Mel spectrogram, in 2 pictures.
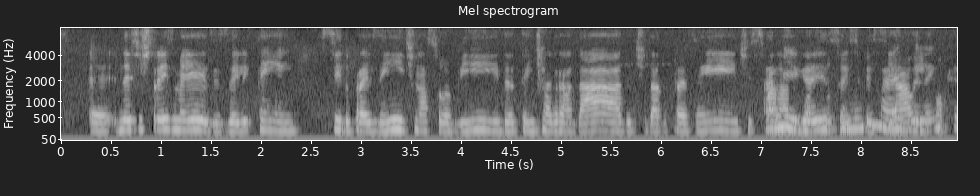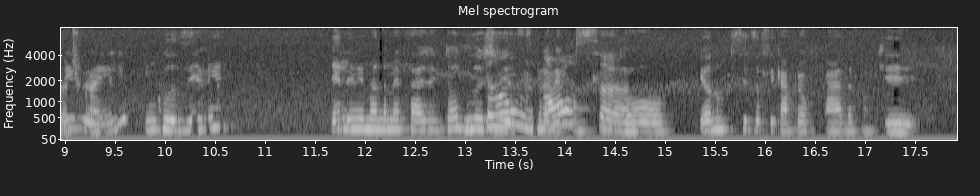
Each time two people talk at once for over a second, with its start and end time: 7.0-9.4, 13.0-14.7

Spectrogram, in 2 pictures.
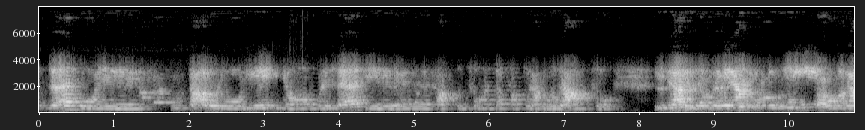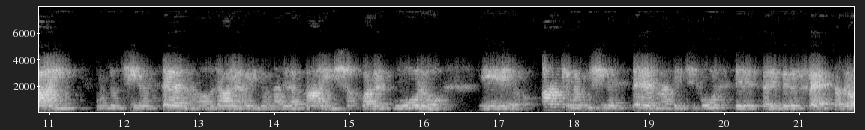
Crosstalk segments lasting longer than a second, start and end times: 8.2-10.6

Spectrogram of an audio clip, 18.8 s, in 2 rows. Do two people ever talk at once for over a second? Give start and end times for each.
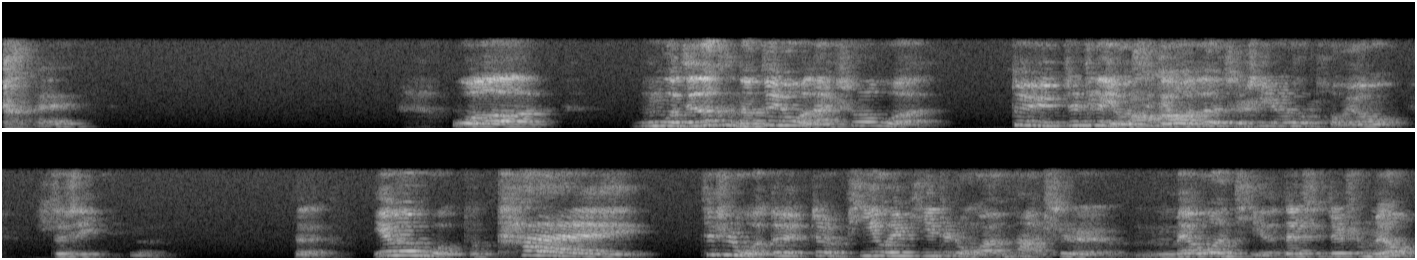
7.5-8.8

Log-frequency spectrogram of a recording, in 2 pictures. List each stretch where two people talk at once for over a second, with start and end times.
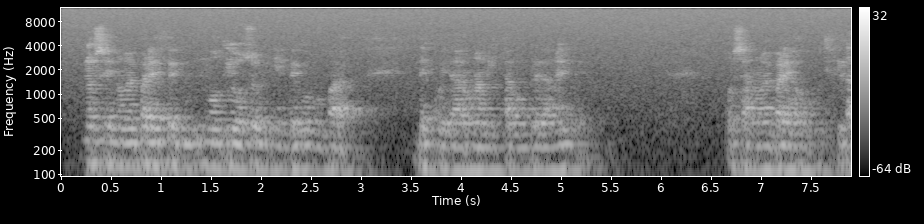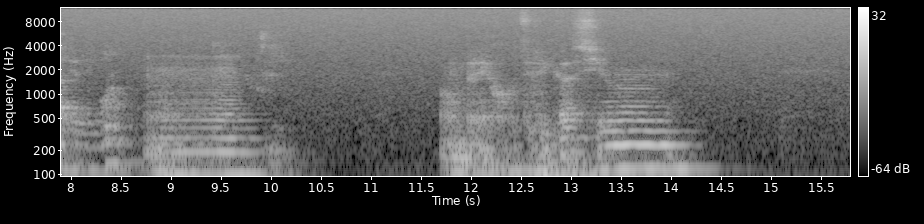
none

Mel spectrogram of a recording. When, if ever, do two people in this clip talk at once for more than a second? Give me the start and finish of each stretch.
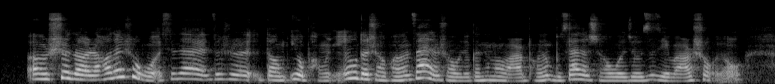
none

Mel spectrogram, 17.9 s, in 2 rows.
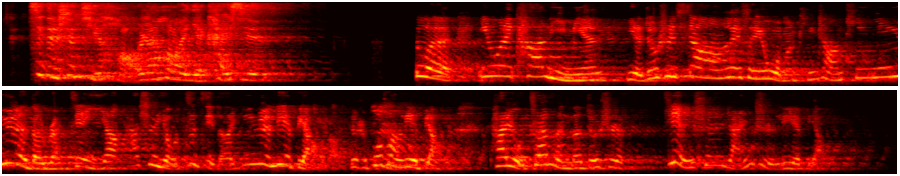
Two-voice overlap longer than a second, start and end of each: none

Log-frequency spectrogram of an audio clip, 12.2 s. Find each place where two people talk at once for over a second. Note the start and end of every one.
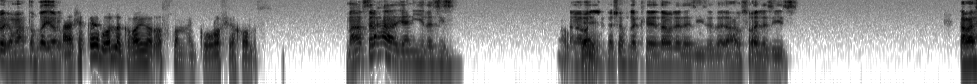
none

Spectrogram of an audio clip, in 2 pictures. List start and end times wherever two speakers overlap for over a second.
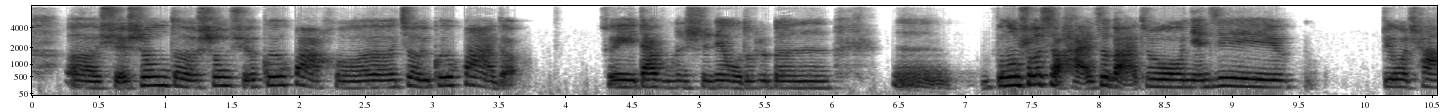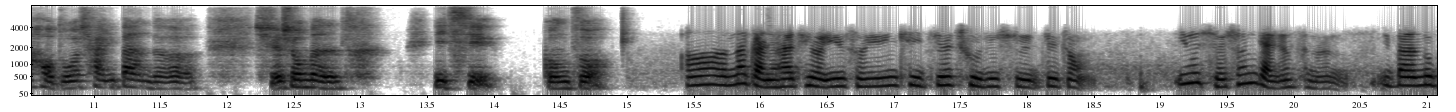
none

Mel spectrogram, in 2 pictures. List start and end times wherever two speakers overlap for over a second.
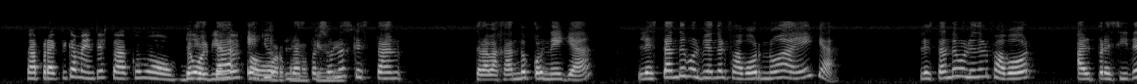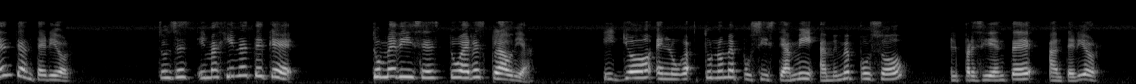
1.9-3.4

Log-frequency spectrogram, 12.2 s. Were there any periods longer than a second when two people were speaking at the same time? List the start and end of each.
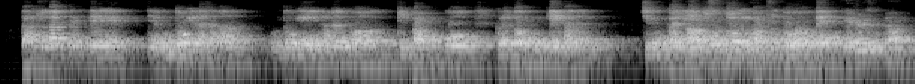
9.1-11.0

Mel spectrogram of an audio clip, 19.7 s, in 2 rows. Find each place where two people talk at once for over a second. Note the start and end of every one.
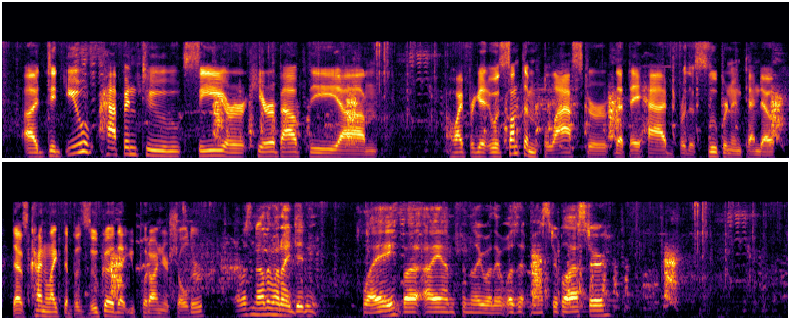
none

